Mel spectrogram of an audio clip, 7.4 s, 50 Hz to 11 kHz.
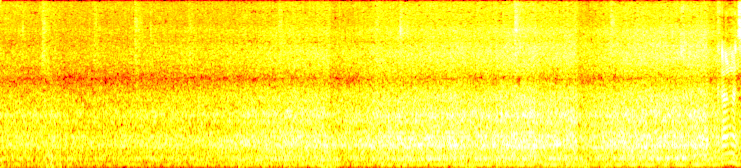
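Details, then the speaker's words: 1978 Lakewood S-223 box fan, reassembled after hub heated and pulled off and cleaned, run low to high: steady whooshing airflow with faint irregular fluttering rustle; something inside the cabinet suspected blowing around, unconfirmed. "like there's something inside the cabinet it's getting blown around"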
